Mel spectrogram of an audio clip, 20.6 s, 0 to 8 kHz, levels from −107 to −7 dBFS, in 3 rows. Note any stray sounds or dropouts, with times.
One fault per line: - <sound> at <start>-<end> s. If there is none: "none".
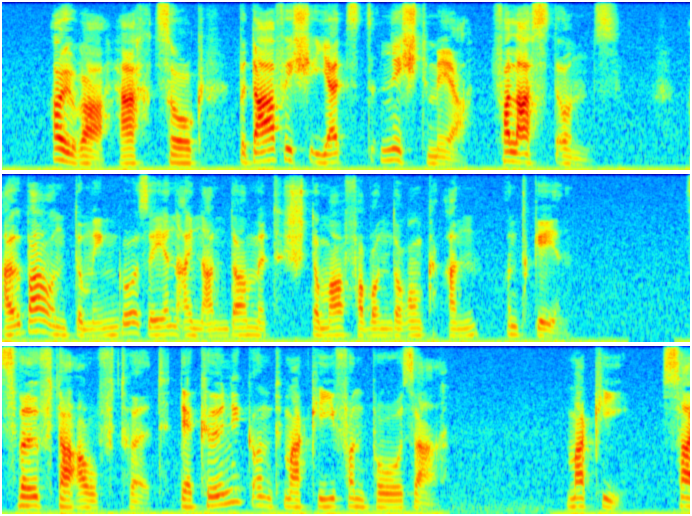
none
